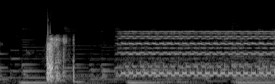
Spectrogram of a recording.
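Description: A sharp click gives way to a telephone ringing before an answering machine picks up, a steady electronic trilling tone that carries on without pause, fairly loud, with no voices.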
